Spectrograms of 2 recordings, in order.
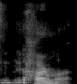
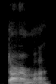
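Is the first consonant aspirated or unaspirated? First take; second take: aspirated; unaspirated. First: The first d is said with a puff of air. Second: The first d is said without a puff of air. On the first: The speaker calls it right. "There's a little, there's that H there" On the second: The speaker calls it wrong. "it's not dharma"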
